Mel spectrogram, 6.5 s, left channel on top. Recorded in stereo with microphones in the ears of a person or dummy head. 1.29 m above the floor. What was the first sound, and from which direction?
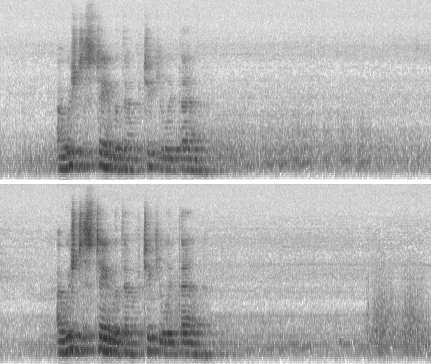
A woman speaking, 30° right (ahead or behind).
